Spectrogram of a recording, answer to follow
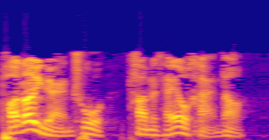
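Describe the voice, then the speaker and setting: A man narrating a novel as an audiobook in an expressive, scripted delivery. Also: lowish voice, brisk, husky. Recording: dull lo-fi audio.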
